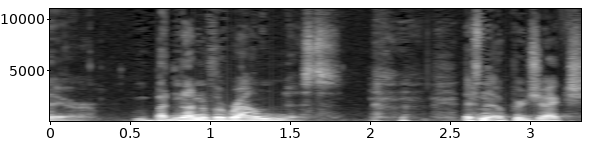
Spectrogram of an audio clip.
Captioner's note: laughs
